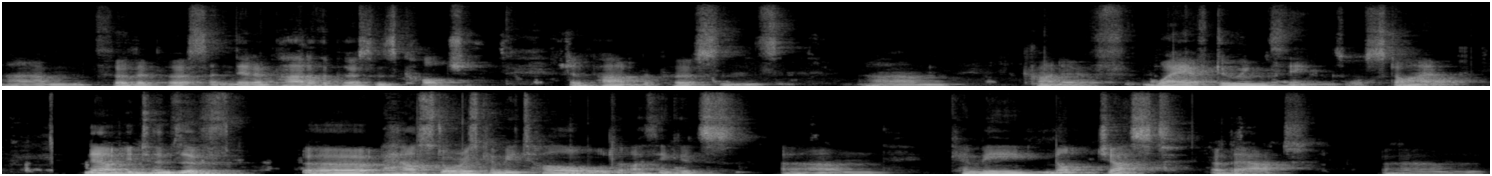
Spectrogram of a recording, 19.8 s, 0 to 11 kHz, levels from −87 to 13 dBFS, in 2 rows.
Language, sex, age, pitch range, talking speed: English, male, 40-59, 95-115 Hz, 140 wpm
